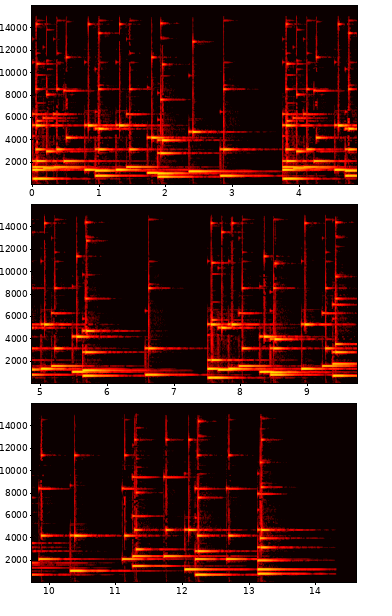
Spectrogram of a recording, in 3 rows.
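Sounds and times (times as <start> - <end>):
Sankyo music box melody: 0.0 - 14.4.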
